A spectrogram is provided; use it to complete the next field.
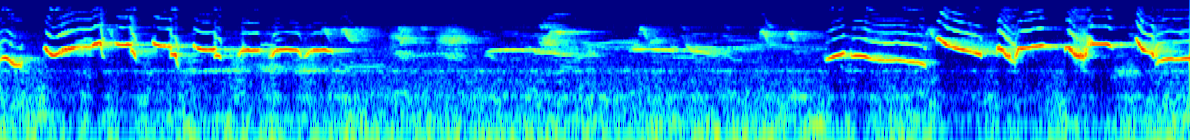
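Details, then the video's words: Oriental magpie-robin lure song for a bird that has stopped singing: a long, rich, varied run of loud whistles and trills, a softer warbled passage, then another burst of rapid, steeply falling whistled notes. "KICAUAN PEMIKAT DAN PERANGSANG BUNYI | Kacer stres macet bunyi langsung gacor"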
